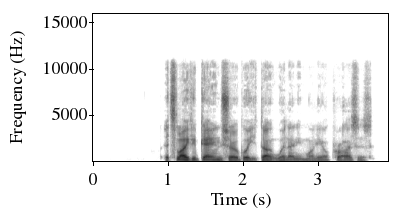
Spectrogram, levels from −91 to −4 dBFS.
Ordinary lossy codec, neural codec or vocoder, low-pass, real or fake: AAC, 96 kbps; codec, 24 kHz, 1 kbps, SNAC; 10.8 kHz; fake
